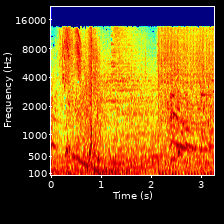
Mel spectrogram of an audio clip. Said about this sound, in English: Oh! Big bang. Now, you said cannon nice before cannon appeared on screen.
